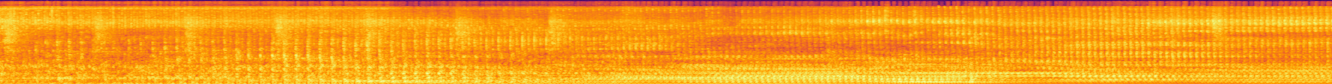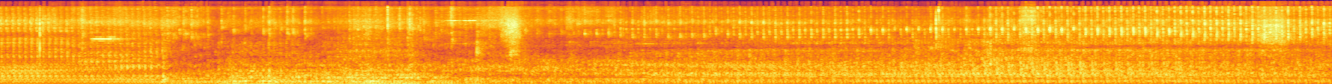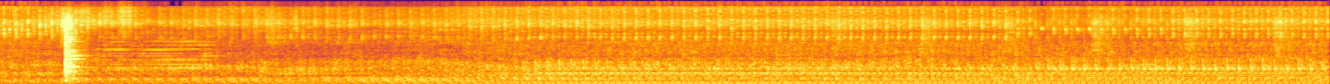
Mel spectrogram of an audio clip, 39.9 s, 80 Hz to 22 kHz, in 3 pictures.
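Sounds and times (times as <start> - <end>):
washing machine humming: 0.0 - 39.9
sharp loud clack: 27.3 - 27.8.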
